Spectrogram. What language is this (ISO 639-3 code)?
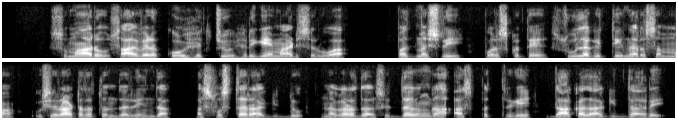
kan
